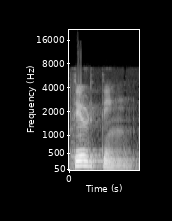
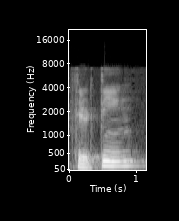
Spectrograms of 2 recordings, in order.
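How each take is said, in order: First: The stress is on the first syllable. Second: The stress is on the last syllable. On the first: The speaker calls it wrong. "de la manera incorrecta" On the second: The speaker calls it right. "hacer un estrés en la última sílaba"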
